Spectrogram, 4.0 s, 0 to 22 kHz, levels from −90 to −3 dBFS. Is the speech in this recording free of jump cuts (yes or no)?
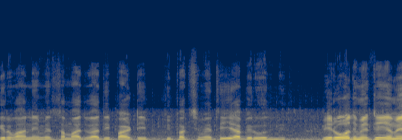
yes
